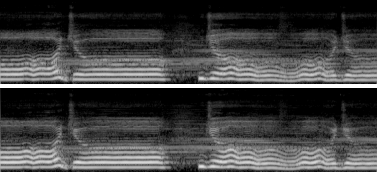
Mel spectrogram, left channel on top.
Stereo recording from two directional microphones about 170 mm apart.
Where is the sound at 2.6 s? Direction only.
40° right (ahead or behind).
